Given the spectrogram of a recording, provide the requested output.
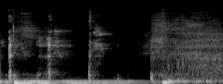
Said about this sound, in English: I'm coughing. I'm dying. I choked on coffee.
